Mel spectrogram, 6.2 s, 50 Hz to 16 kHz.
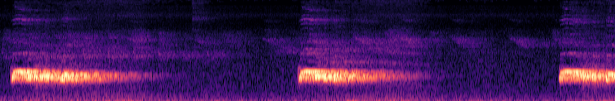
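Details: Caged zebra dove, a local first-place champion from West Java, singing at a contest; three strong, even cooing notes about every 2.7 seconds, each starting abruptly, then fading over about a second, with quiet background between notes.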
